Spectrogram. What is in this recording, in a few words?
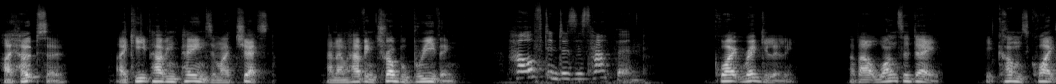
Conversation; Bedside Manner Beginner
